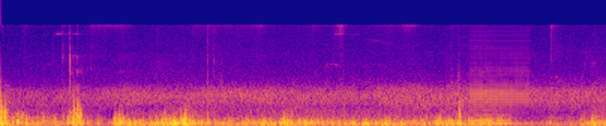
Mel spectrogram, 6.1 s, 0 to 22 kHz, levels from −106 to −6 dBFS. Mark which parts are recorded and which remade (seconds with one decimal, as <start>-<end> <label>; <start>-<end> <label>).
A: 0.0-4.7 recorded; 4.7-5.3 remade; 5.3-6.1 recorded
